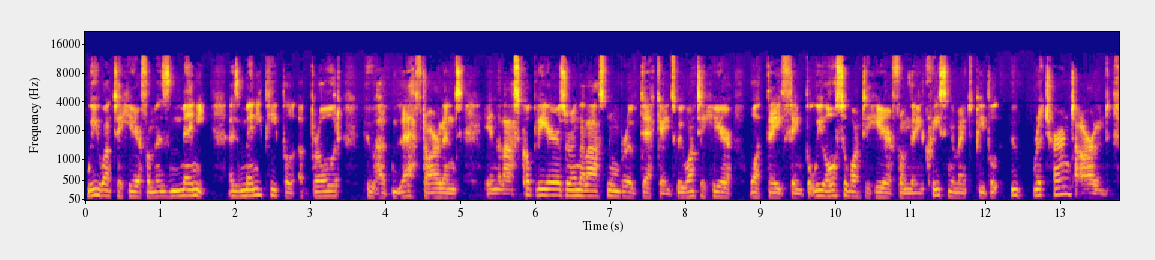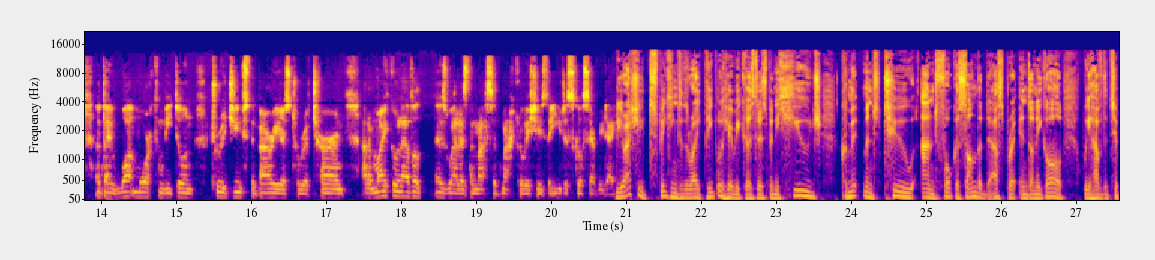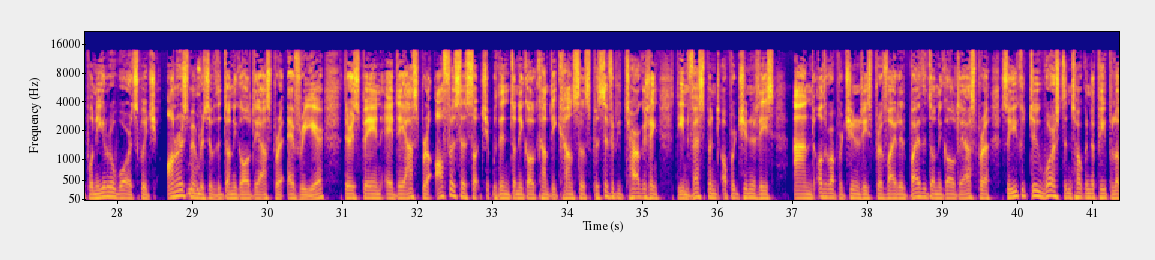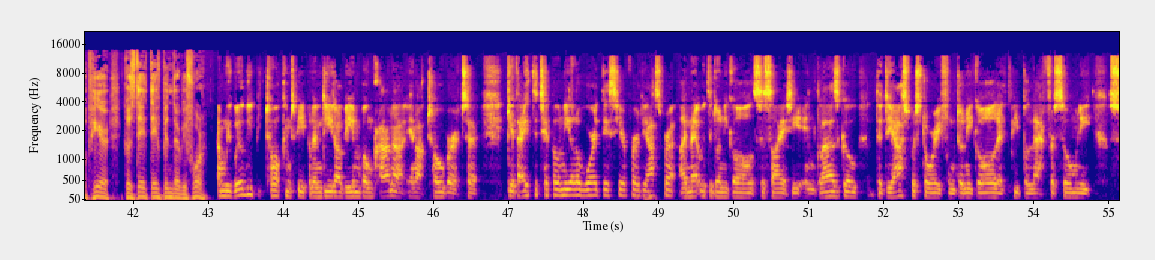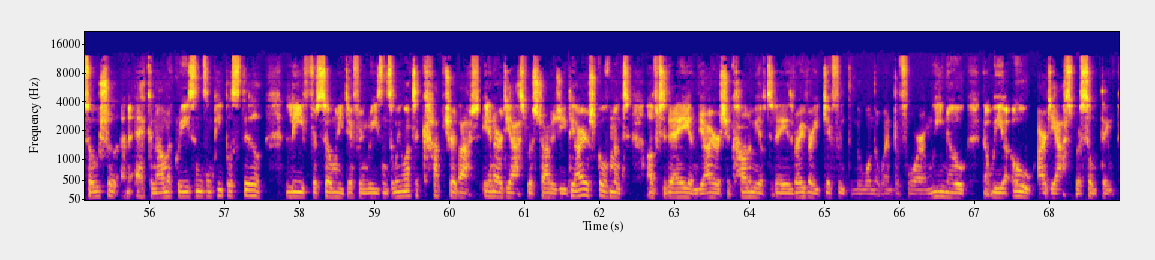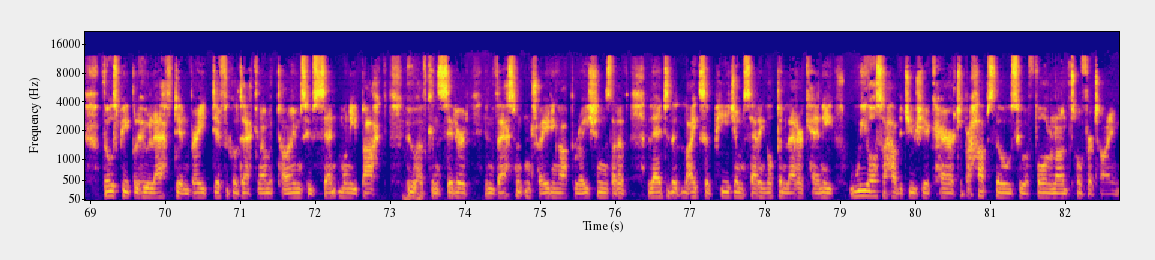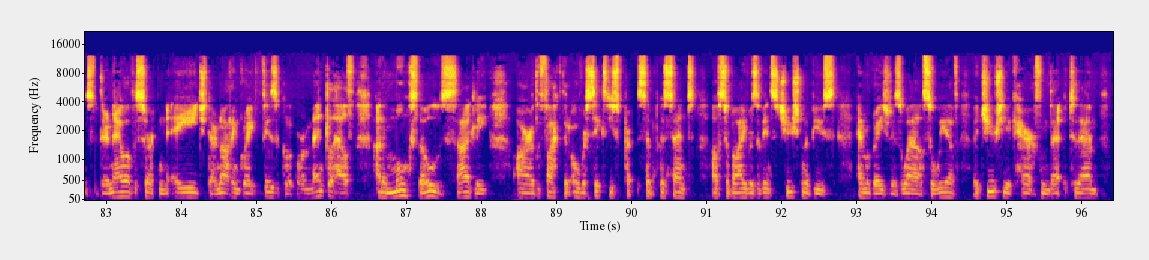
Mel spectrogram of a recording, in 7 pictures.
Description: Speaking to Highland Radio earlier today, Junior Minister Neale Richmond said this is the first time such a comprehensive exercise has been undertaken………….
